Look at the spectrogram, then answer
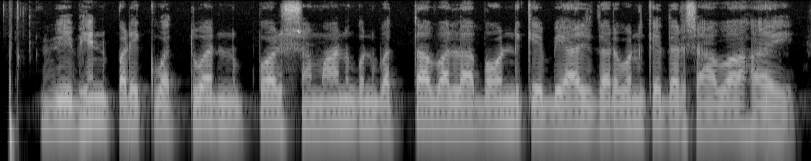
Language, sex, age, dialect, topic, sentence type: Magahi, male, 25-30, Western, banking, statement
